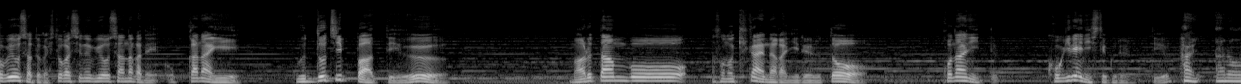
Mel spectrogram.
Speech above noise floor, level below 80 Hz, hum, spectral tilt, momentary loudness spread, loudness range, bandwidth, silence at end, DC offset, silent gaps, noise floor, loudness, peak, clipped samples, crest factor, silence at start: 21 dB; -50 dBFS; none; -6.5 dB/octave; 23 LU; 4 LU; 13.5 kHz; 0 s; under 0.1%; none; -44 dBFS; -24 LUFS; -6 dBFS; under 0.1%; 18 dB; 0 s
